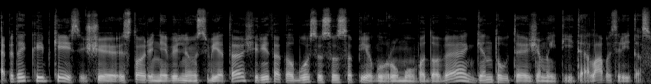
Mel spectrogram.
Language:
Lithuanian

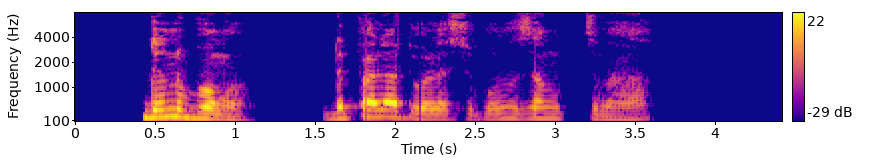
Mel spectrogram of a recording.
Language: Dagbani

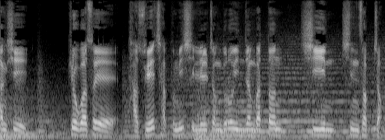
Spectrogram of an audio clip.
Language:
Korean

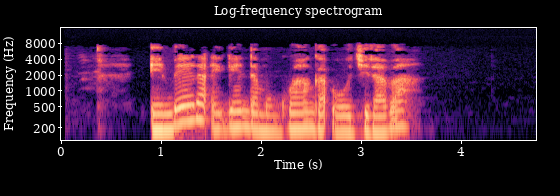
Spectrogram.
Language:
Ganda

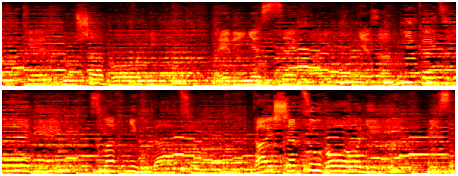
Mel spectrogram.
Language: Romanian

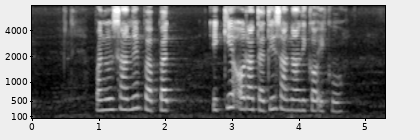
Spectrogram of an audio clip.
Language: Javanese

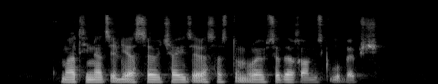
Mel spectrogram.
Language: Georgian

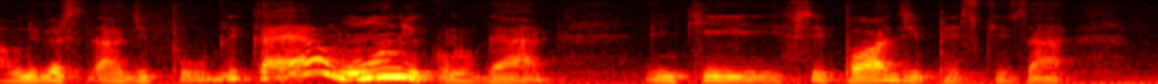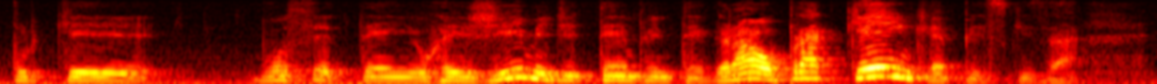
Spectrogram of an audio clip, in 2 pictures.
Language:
Portuguese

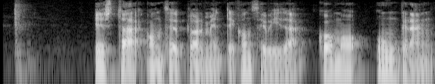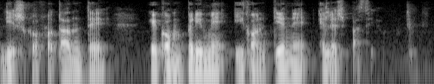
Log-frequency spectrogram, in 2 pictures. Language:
Spanish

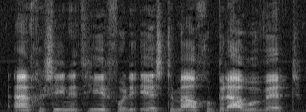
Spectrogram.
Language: Dutch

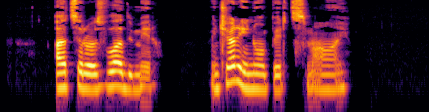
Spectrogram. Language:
Latvian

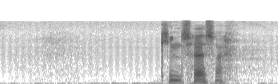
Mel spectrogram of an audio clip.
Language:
Danish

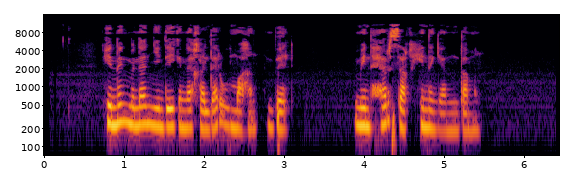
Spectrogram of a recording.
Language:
Bashkir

